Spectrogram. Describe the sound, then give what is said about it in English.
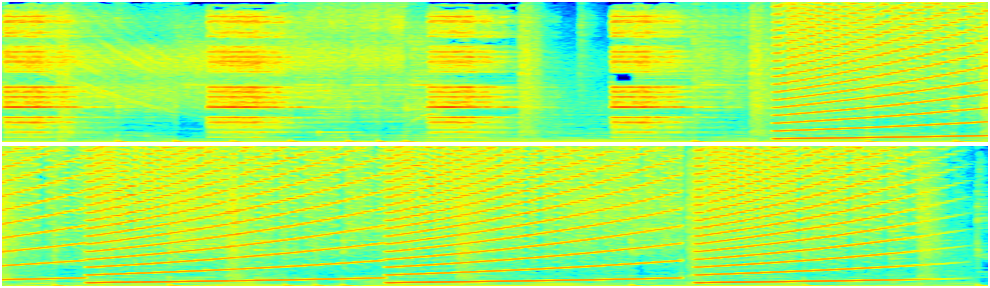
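A loud electronic siren repeatedly sweeps upward in pitch, four rising whoops in steady succession, following a few seconds of dense, clattering noise. No one speaks. “Sound the sirens.”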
